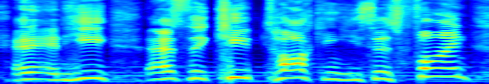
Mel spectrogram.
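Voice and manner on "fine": louder, higher burst of surrender; exasperated giving in. Retold or imitated. Hungry Esau trading birthright to Jacob, exasperated. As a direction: cave in loudly, acting out a hungry man.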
